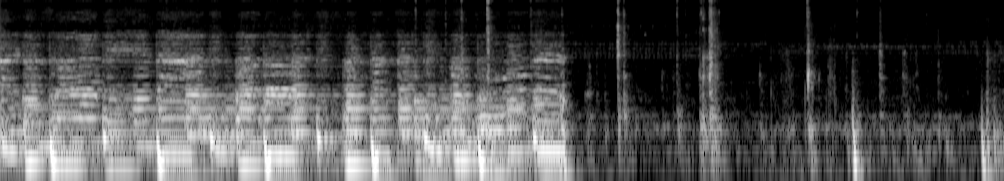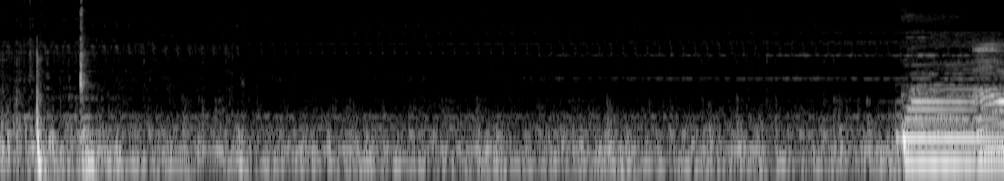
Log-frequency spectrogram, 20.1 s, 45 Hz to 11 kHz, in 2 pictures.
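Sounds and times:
turntable mechanism rumble: 0.0s - 20.0s
record changer clicks: 2.9s - 11.3s.

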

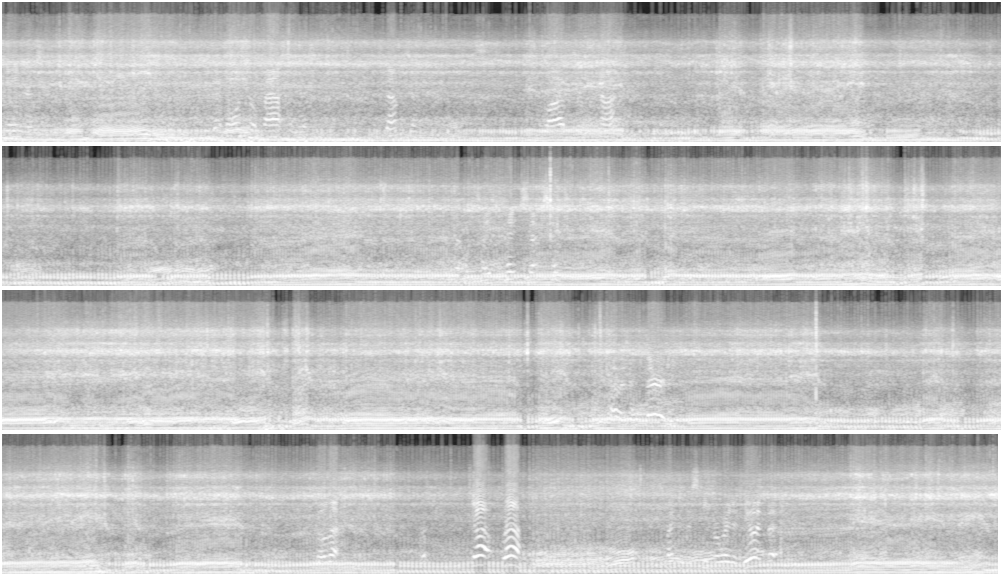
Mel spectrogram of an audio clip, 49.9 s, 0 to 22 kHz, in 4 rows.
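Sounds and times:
dirt bike engine revving: 0.0s - 49.9s.

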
